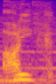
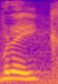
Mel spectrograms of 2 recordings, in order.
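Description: First: The vowel is a short i sound. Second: The vowel is a long ei sound. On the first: It means brick. The speaker calls it wrong. "tal y como lo pronuncias, el ladrillo" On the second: It means a break or rupture. The speaker calls it right. "Pero si dices break"

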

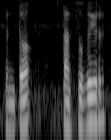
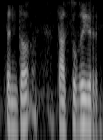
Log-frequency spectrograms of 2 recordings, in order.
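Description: No difference in how they are said.

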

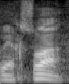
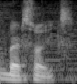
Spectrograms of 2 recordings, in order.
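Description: First: The name is pronounced the French way. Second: The name is pronounced the Spanish way. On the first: This is how the Swiss town is named. "está tomado de una ciudad suiza, ¿no? Que se diría Versois" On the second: This is how the band prefers to be called. "lo hemos adaptado al castellano y lo preferimos llamar Versoix"

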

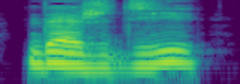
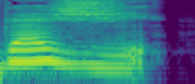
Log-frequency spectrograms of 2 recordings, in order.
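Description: First: It is said in the modern standard way. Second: It is said in the old Moscow way. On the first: "сегодня предпочтительно" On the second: "это не манерное произношение, а старомосковское"

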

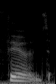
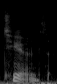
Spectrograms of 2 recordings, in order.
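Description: First: The name begins with a 'th' sound. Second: The name begins with a plain 't' sound. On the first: The speaker calls it wrong. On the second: The speaker calls it right.

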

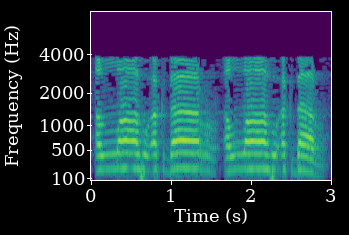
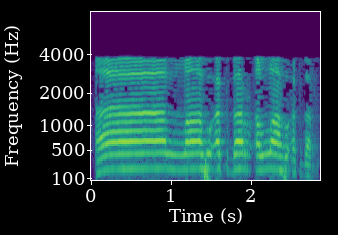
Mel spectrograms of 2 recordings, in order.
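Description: First: The ba syllable of the second word is lengthened. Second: The opening vowel of the first word is lengthened. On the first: It turns the word into one meaning a drum. "يعني يمد إيش؟ الباء" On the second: It turns the phrase into a question. "مد الهمزة"

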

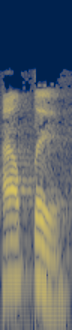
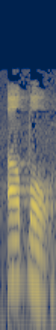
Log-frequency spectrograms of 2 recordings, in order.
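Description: First: The echo vowel sounds thin and light, like e. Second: The echo vowel sounds thick and raised, like o. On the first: The speaker calls it wrong. "bukan ate" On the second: The speaker calls it right. "yakni agak tebal"

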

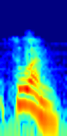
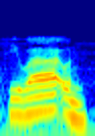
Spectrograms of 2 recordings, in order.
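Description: First: The s is followed by a short u. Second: The s is followed by a long i. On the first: "suwan bi dhammi sin wal qasr" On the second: "siwa'un bi kasri sin dengan kasra sin wal mad dan mad"

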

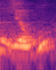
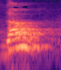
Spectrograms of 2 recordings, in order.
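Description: First: The name is said with Vietnamese pronunciation and tone. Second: The name is said like an American English word. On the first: "tên Dũng" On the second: "người Mỹ nó đọc là gì?"

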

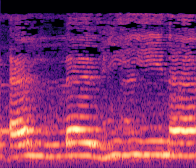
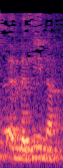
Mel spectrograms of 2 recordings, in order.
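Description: First: The long vowel is held for its full length. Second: The long vowel is cut short. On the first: The speaker calls it right. "يقول الذين" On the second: The speaker calls it wrong. "وليس الذين"

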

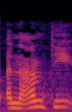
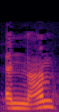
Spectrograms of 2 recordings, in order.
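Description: First: The word ends in an i vowel. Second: The word ends in a u vowel. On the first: "بكسر التاء" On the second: "بضم التاء"

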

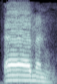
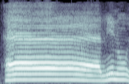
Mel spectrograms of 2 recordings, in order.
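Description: First: The long vowel is held briefly, about two counts. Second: The long vowel is held moderately, about four counts. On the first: "القصر" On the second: "توسط"

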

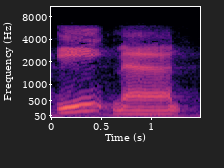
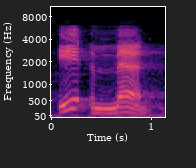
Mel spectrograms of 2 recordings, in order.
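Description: First: The first syllable has a long vowel. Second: A glottal stop closes the first syllable. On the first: This is how the word is actually read. "أبدلت الهمزة هذه وصارت ياء، فرجعت صورة الهمزة حرف مد، فقلنا إيمان" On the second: This is the word's underlying original form. "إيمان أصله إئمان"

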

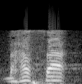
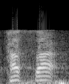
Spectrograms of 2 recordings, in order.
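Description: First: The word begins with a d sound. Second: The word begins with a t sound. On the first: The speaker calls it right. "phải đọc đúng là phải đọc Dhassa" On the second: The speaker calls it wrong. "có khi mình lại đọc là Thassa. Thassa thì cũng thì là mất chữ D"

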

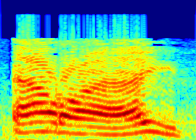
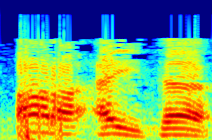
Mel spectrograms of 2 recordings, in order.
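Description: First: The second hamza is softened toward a vowel. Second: The second hamza is pronounced fully. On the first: "بتمامه" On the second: "بإثبات الهمزة"

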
